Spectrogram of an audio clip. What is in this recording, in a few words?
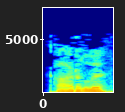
"snowy", Turkish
